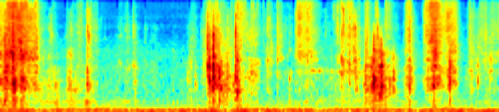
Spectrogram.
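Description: Scissors snipping neutral paper scraps for a book-page collage, several quiet, crisp cuts in short bursts separated by pauses, close and soft against a low background hum.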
